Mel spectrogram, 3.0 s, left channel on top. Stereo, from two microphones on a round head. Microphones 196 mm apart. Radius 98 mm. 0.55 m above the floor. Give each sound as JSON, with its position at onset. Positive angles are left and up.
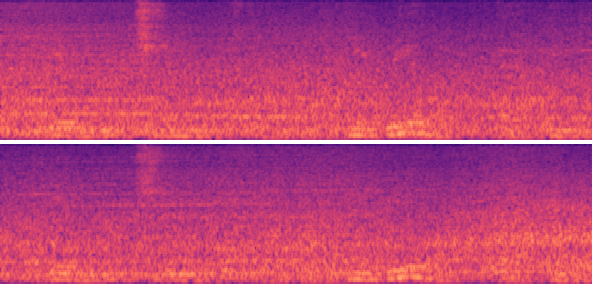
{"t": 0.2, "sound": "a man speaking", "side_deg": 20, "distance_m": 8.0}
